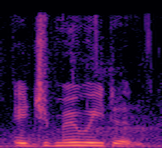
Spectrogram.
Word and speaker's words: IJmuiden: Eimouder is where the boats come in, the ferries from Humberside. And Humberside, I think you finally would pronounce it over here. Marty pronounced it Ijmuiden.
